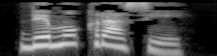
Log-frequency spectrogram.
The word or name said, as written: demokrasi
